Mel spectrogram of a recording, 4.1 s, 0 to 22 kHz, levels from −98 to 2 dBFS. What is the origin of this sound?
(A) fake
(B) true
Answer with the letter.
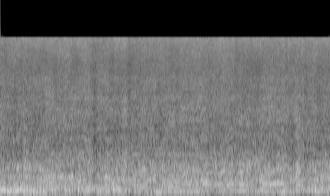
A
